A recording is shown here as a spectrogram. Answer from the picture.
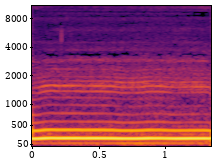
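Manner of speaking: held closed-lip "mm"; imitated baby hum. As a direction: hum a long, level "mm" like a baby. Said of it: "making the sound".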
